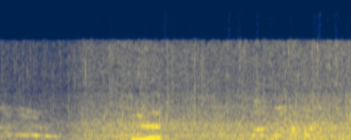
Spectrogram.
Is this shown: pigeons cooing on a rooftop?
no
